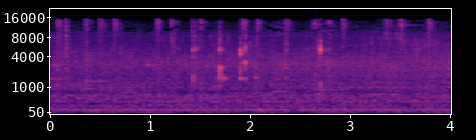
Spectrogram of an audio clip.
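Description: A spoon scrapes against a glass jar.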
